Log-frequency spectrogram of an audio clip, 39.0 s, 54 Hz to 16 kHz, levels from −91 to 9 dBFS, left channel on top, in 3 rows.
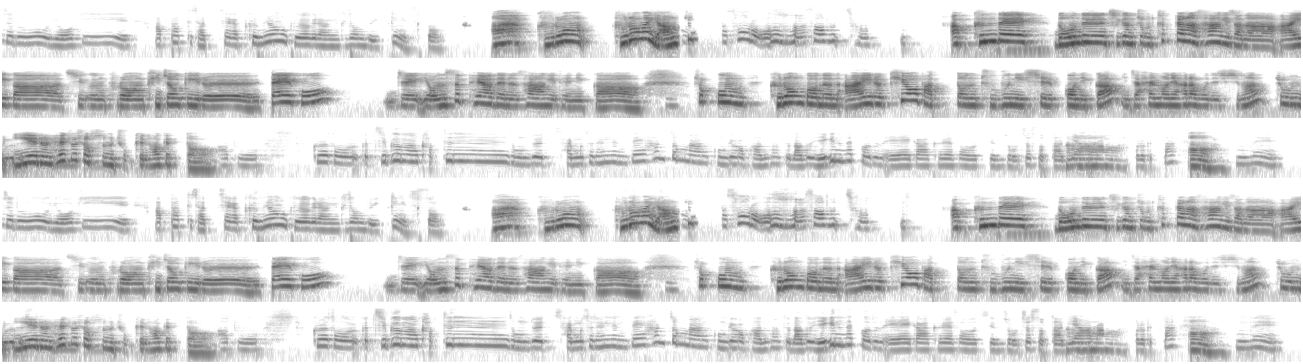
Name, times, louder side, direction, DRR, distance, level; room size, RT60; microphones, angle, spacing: voice 1, 0.0-4.4 6.2-6.8 7.2-9.2 10.6-10.8 13.8-14.1 15.5-15.6 19.6-19.8 25.8-27.0 28.1-37.0 37.3-37.9 38.3-38.8, right 2 dB, 80° right, 5.0 m, -45 dB
voice 2, 4.9-7.0 9.5-16.3 16.8-28.1 36.6-37.1 37.9-38.2, left 4 dB, 65° left, 0.8 m, -30 dB
head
